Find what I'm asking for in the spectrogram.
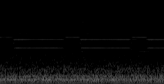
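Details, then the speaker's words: KitchenAid dishwasher with clean light on: a thin, high electronic tone repeats over a low room hum, the beeping error alarm signalling something is wrong, possibly water in the base. "So if you have been hearing that sound coming out from your kitchen aid dishwasher, um it just means that something is wrong."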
